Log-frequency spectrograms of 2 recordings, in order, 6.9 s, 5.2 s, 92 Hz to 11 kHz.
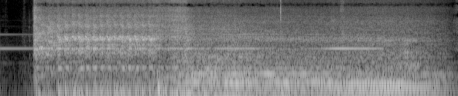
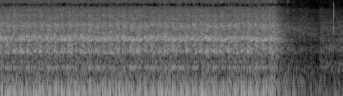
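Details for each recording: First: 1993–1997 Dodge Intrepid, fuel pump relay refitted, needing a moment to build fuel pressure: short crank catches quickly and settles into an even, steady idle with no stumble; normal start. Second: 1993–1997 Dodge Intrepid, fuel pump relay pulled to relieve line pressure before a fuel filter change: even, fast cranking for about four seconds with no firing and no pump priming sound; crank no start, fuel pump disabled.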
